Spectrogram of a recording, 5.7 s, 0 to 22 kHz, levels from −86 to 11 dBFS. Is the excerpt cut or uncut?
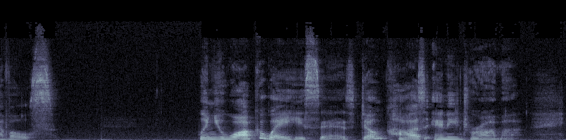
uncut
